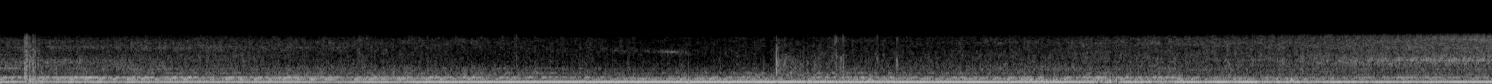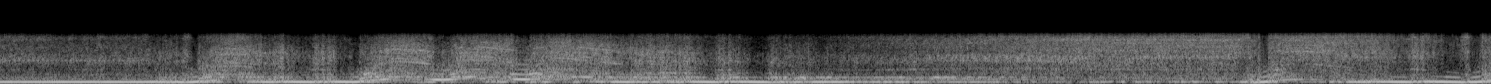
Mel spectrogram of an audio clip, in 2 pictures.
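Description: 1997 Ford Mustang SVT Cobra's 4.6-litre DOHC V8 idling steadily through a Bassani catted X-pipe and Flowmaster mufflers. It is revved in a series of quick blips a little past halfway, settles back to idle, and is blipped again near the end.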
